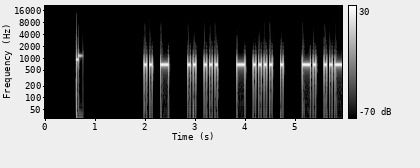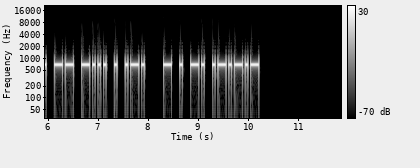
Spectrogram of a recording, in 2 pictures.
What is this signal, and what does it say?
Morse code, heard as a keyed tone, about 21 wpm, 700 Hz. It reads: IT IS THE NUMBER TEN.
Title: Sentences from Top 1000 Words - Review Part 2 - 22wpm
